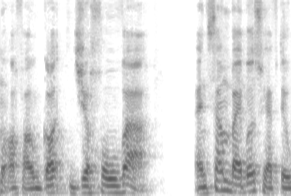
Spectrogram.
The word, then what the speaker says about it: Jehovah: So the second thing is, if it's Yehovah, why do we pronounce it Jehovah? And this is because of the way English evolved.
